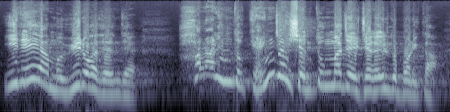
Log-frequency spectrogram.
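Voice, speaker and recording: A man's voice: very high voice, huge pitch swings, a little fast. An older male pastor with a strong Gyeongsang accent from the Tongyeong and Geoje area, preaching a sermon in a folksy, joking way and acting out the dialogue he quotes. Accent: Gyeongsang, Tongyeong-Geoje dialect. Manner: folksy, acts out dialogue in many voices, jokes with the congregation. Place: church sanctuary. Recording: long church hall reverb.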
